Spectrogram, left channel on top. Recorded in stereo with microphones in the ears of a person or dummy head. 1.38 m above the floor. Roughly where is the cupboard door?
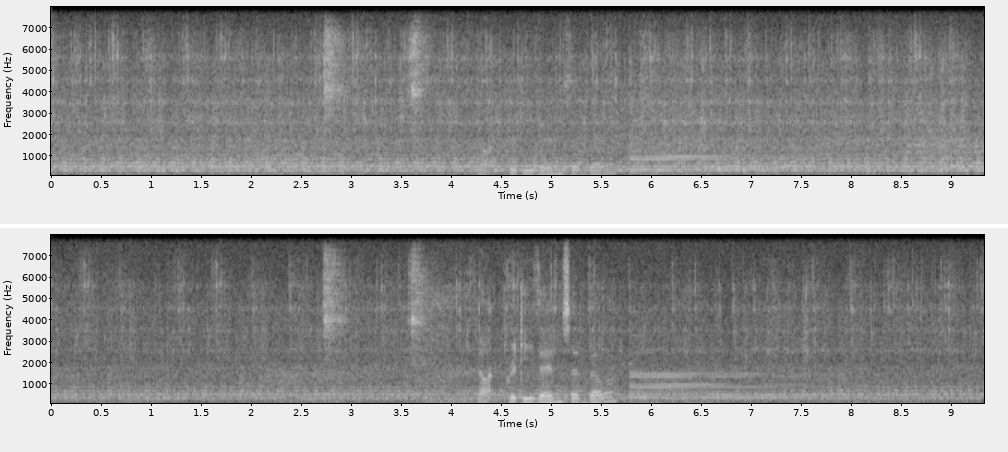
I don't hear a cupboard door.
